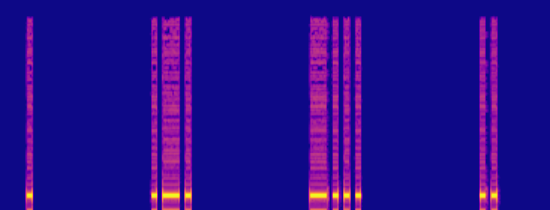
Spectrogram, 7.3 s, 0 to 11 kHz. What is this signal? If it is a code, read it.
Morse code, heard as a keyed tone, about 16 wpm, spaced as for 5 wpm, 800 Hz. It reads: ERBI
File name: QSOs / QSOs-mp3s / WD0BGP 1@5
